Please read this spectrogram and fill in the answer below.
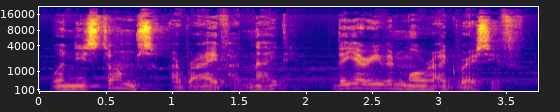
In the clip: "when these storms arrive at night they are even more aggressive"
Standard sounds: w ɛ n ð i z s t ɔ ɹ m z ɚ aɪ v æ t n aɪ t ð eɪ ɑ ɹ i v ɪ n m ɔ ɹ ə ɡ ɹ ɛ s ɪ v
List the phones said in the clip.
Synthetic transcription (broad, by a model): w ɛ n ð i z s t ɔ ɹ m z ɚ aɪ v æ t n aɪ t ð eɪ ɑ ɹ i v ɪ n m ɔ ɹ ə ɡ ɹ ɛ s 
